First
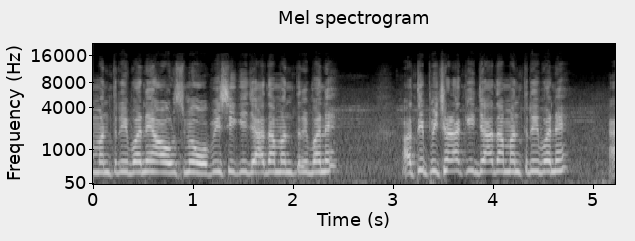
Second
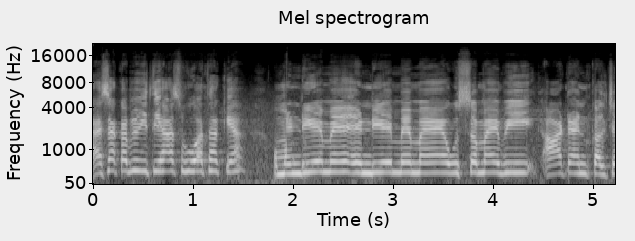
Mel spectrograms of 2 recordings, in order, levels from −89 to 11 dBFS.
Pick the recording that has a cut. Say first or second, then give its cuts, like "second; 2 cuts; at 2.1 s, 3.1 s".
second; 1 cut; at 1.9 s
